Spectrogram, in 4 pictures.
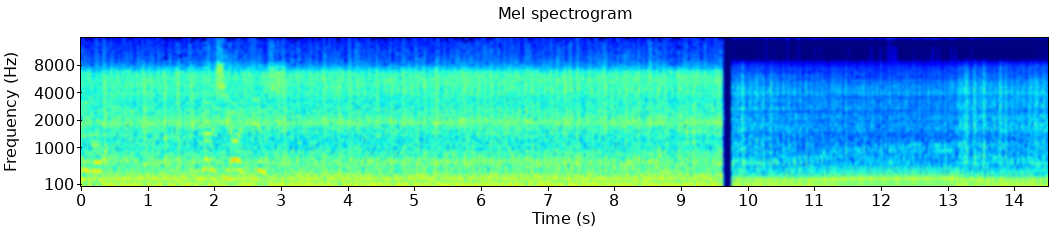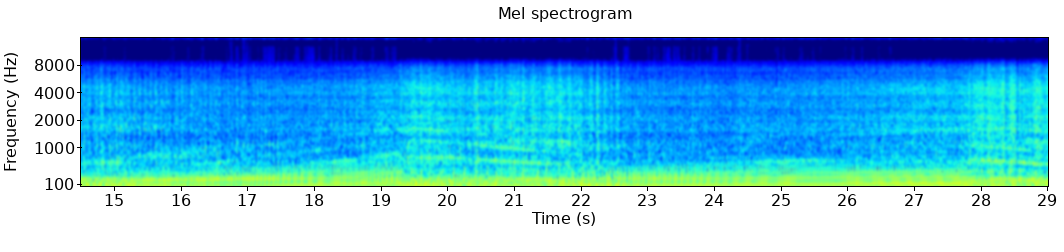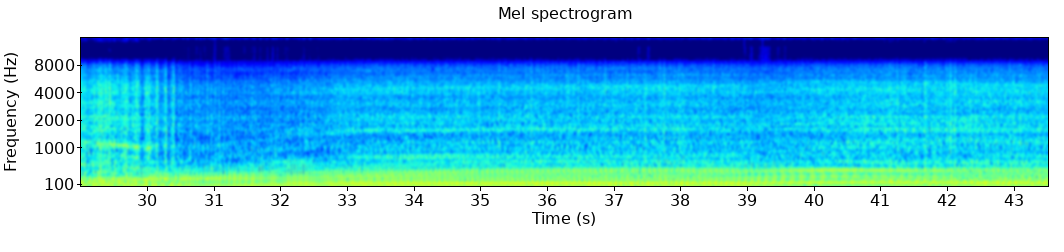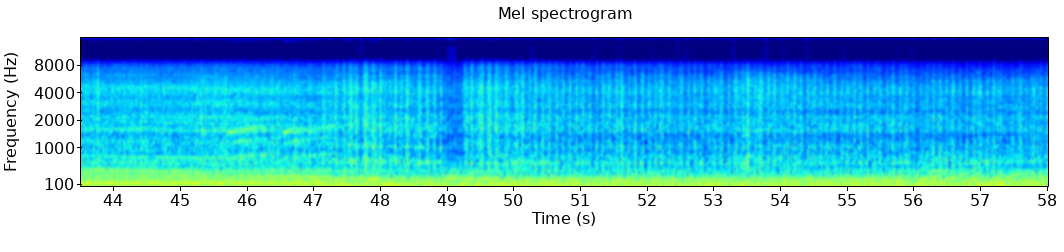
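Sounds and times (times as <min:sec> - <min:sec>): motorcycle engine: 0:00.0 - 0:58.0.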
